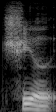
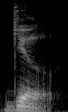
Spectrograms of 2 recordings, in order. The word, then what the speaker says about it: Gill: it's called Gil but I Googled the pronunciation and we're talking about the fish so it's not chill it's Gil why is it called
